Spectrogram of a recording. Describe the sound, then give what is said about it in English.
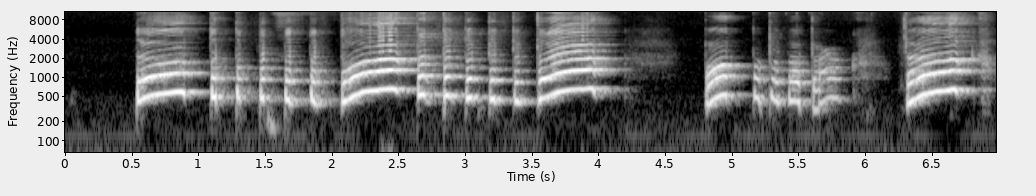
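A person vocally imitates a chicken, recreating a comedy bit in which the character Kimmy clucks like a chicken, letting out loud bursts of squawking clucks and rising bawks in three quick bouts separated by short pauses. “Kimmy starts clucking like a chicken, and then Ramona says boxcar”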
